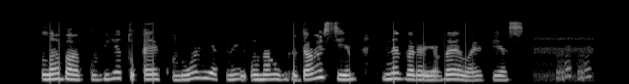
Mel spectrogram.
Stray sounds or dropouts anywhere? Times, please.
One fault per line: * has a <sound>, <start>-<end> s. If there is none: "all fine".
* has a laugh, 5.6-5.9 s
